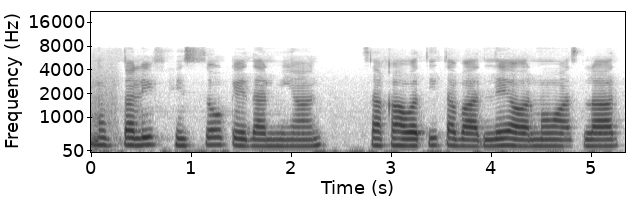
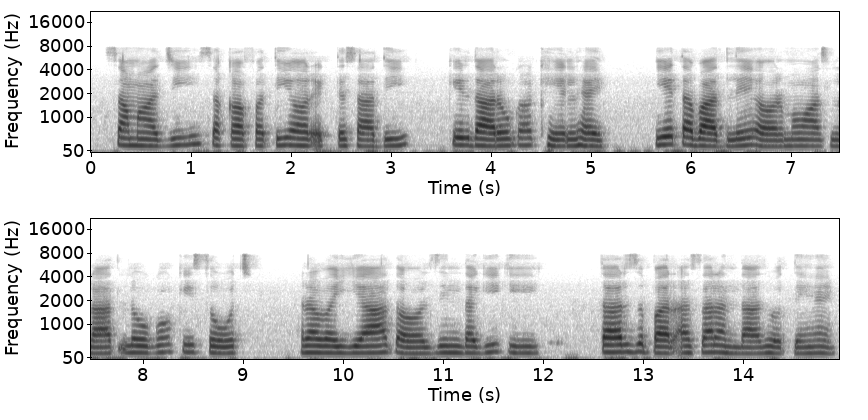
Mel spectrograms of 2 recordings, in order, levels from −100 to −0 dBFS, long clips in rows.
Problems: background sounds at intervals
